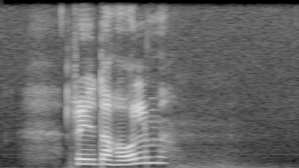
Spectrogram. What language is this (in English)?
Swedish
